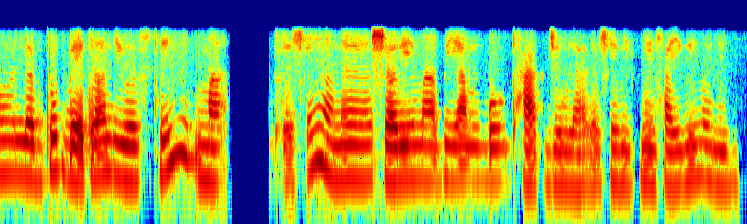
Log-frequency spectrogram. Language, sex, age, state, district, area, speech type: Gujarati, female, 30-45, Gujarat, Kheda, urban, conversation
